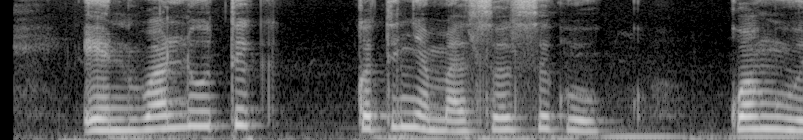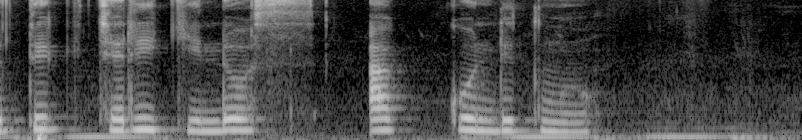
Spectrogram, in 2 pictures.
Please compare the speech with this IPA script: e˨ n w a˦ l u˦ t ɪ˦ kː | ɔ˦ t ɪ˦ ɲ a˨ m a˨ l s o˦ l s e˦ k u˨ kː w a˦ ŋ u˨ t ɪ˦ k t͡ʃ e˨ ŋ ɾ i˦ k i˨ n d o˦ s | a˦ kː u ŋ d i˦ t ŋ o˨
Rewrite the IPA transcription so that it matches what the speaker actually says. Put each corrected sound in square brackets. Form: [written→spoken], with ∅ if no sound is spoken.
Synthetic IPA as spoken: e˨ n w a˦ l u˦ t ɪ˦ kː | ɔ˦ t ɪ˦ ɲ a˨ m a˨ l s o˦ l s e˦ k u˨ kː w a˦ ŋ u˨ t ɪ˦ k t͡ʃ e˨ [ŋ→∅] ɾ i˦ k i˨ n d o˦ s | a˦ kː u [ŋ→n] d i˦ t ŋ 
